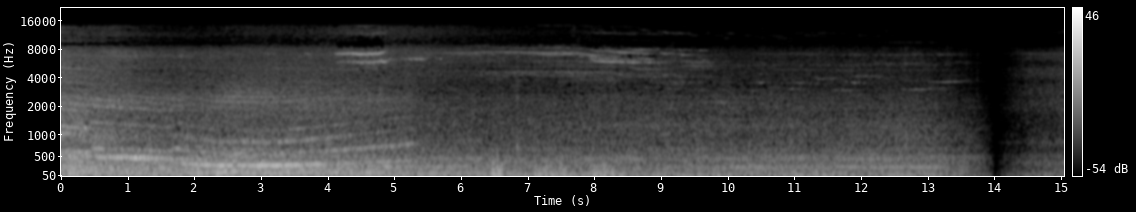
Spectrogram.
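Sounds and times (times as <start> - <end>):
train brake squeals: 4.1 - 13.9.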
